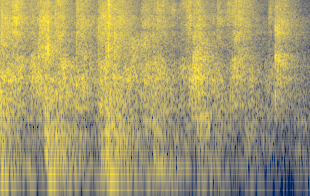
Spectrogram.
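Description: A few people clapping their hands in slow, scattered claps, about two or three a second, growing fainter towards the end.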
